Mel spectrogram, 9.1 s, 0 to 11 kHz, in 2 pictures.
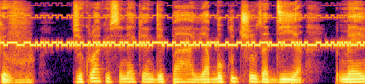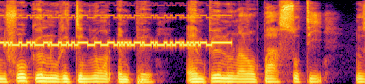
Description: RTTY (45.45 baud, 170 Hz shift), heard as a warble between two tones, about 1850 Hz centre, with speech in French. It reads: … WAS DAARVAN HET MEEST RECENTE VOORBEELD.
